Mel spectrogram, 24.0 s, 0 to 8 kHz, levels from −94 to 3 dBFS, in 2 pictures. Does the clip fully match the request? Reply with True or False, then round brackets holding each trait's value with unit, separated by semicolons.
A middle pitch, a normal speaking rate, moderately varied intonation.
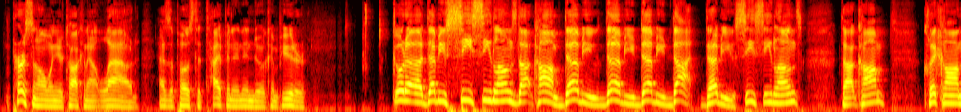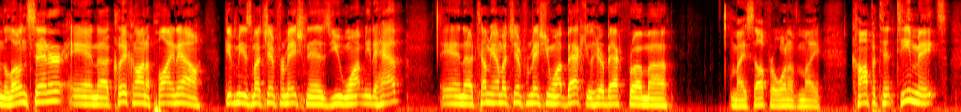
False (155 Hz; 155 wpm; 6.0 semitones)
